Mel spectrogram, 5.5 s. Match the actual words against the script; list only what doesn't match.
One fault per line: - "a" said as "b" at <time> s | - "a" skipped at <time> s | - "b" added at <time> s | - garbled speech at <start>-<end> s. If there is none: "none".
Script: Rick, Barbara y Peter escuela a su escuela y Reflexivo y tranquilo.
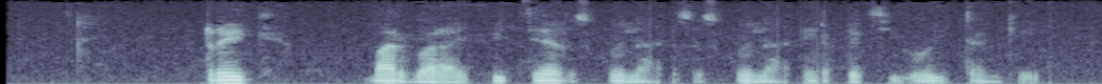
none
